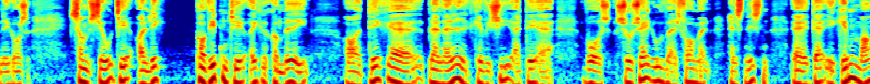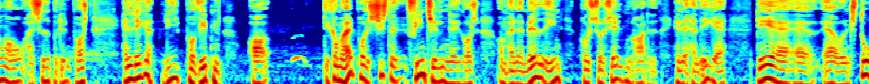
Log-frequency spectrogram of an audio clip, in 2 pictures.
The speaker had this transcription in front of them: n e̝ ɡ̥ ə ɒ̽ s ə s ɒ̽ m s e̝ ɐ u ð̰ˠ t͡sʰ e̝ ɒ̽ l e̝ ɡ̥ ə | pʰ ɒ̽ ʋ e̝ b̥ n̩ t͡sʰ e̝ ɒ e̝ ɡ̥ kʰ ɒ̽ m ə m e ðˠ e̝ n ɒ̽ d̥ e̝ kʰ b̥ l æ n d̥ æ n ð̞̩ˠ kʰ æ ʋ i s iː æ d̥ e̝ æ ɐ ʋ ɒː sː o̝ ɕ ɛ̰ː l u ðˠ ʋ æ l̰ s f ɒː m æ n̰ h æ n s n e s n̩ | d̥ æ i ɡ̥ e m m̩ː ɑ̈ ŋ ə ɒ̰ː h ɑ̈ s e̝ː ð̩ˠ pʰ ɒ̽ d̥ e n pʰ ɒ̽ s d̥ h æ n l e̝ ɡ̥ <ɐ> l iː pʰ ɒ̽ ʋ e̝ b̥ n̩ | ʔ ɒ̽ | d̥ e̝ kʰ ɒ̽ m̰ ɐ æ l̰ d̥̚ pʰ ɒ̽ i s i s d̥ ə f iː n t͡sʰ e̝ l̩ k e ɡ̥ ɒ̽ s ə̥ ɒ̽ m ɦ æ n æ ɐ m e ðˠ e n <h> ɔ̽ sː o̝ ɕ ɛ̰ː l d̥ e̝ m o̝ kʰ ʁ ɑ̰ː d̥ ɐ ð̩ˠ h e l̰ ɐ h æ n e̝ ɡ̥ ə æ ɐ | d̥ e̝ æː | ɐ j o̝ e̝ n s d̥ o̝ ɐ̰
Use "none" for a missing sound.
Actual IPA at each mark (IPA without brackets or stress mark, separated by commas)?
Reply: ɐ, h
